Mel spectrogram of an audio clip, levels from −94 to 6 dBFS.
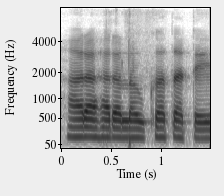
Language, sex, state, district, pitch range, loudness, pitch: Bhojpuri, male, Uttar Pradesh, Gorakhpur, 145-160 Hz, -13 LUFS, 155 Hz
